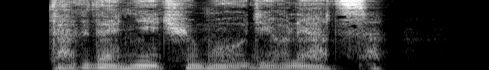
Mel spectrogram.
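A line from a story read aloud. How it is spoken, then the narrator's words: Whisper. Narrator (Russian): прошептал Дантес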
